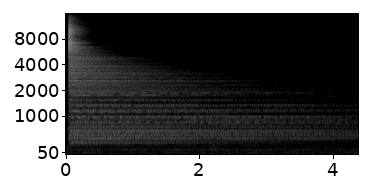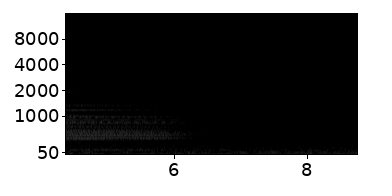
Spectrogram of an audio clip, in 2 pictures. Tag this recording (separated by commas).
Music, Gong, Musical instrument, Percussion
